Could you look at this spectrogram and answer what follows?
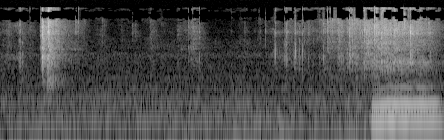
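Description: Small handling clicks and rustles as something is poked into an airsoft tracer unit, with a short sharp scrape about half a second in, then a man's brief held hum near the end.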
